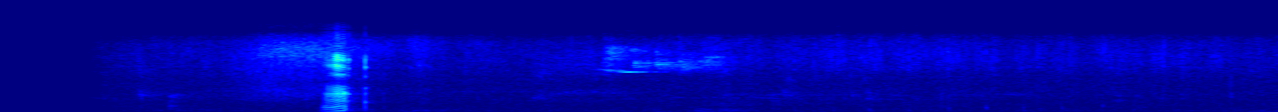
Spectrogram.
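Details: A pet macaw indoors gives a single harsh, raspy squawk lasting about a quarter second, followed by a faint higher chirp and quiet room noise.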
